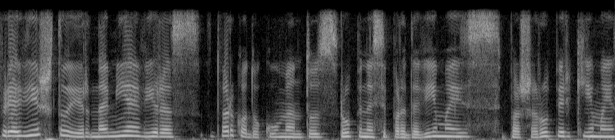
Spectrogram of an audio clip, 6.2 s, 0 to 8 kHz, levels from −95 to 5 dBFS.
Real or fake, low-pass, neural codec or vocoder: real; 7.2 kHz; none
